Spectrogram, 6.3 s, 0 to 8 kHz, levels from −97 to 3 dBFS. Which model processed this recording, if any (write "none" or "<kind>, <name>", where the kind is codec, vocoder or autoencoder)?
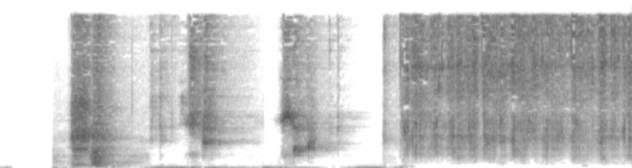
codec, SNAC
